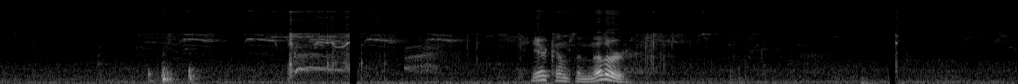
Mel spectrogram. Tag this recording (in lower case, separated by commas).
animal, speech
